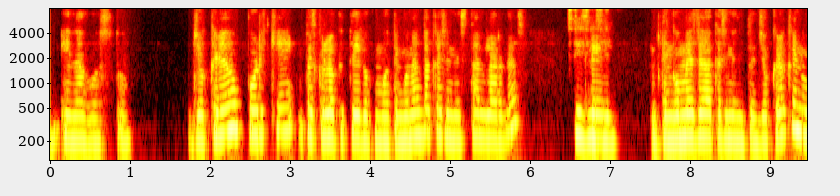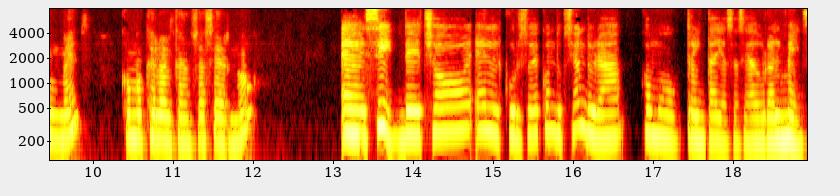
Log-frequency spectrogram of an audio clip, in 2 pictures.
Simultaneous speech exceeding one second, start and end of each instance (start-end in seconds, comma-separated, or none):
none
